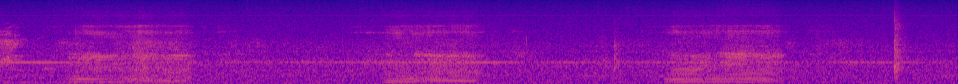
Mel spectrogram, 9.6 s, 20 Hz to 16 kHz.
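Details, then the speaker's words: Regular rumbling snores about every three seconds, roughly 20 breaths a minute, over steady room hum, from a sleeping grandmother in her seventies; typical snoring. "Hi, I'm Akshay, and this is proof that my grandmother does snore."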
